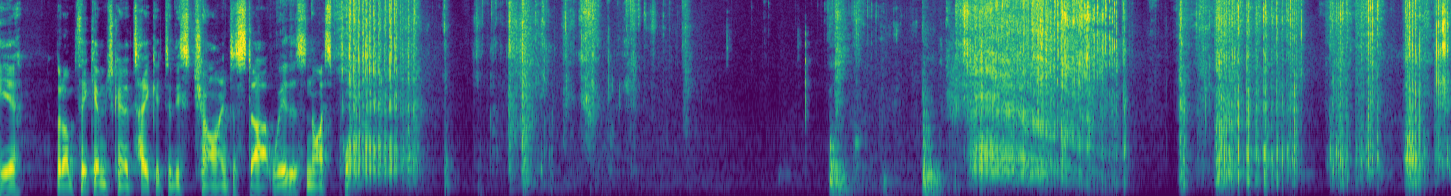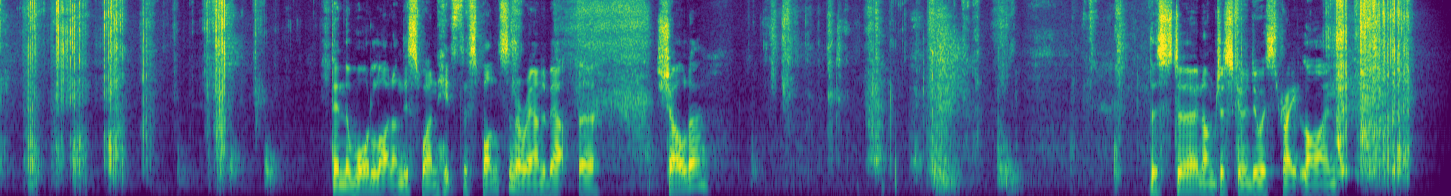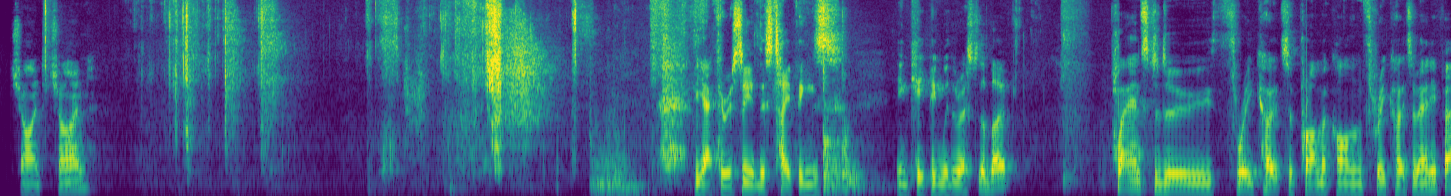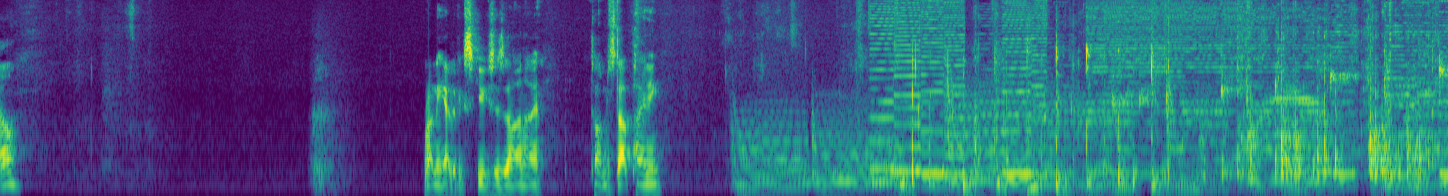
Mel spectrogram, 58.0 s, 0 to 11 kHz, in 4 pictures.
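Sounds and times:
masking tape ripping: 3.2s - 7.0s, 9.4s - 17.2s, 27.8s - 28.7s, 30.4s - 32.0s, 32.6s - 34.9s.

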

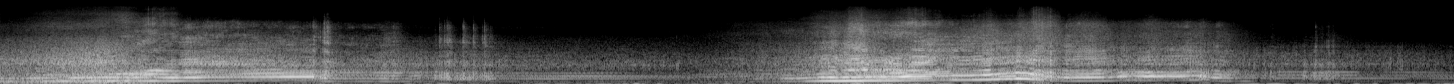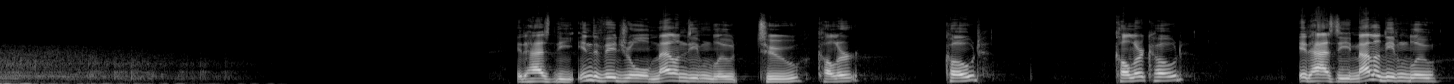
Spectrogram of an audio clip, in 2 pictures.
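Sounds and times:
car engine accelerating past: 0.0s - 16.8s
exhaust pops: 3.1s - 5.6s.

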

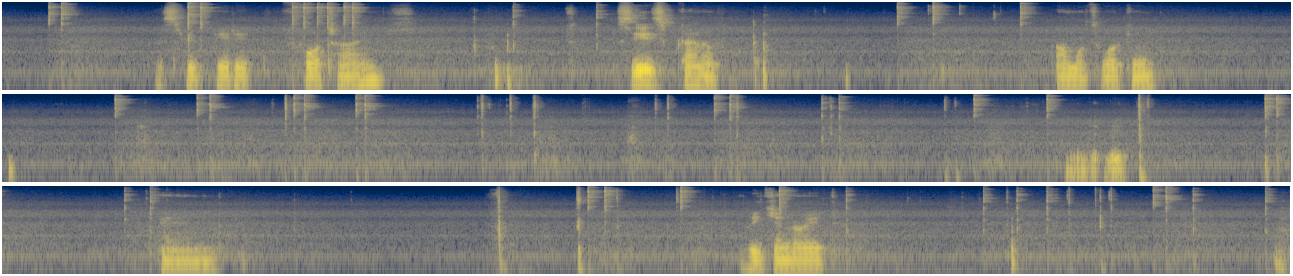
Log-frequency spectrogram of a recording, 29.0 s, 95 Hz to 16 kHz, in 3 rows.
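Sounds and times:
mouse clicks: 0.4s - 0.6s, 2.2s - 2.7s, 10.5s - 12.5s, 14.5s - 16.0s, 19.1s - 19.3s, 20.2s - 20.6s, 23.0s - 24.6s, 26.7s - 28.9s
keyboard keystrokes: 11.2s - 12.5s, 14.6s - 15.2s, 15.8s - 16.0s, 23.0s - 24.5s, 26.7s - 28.9s.

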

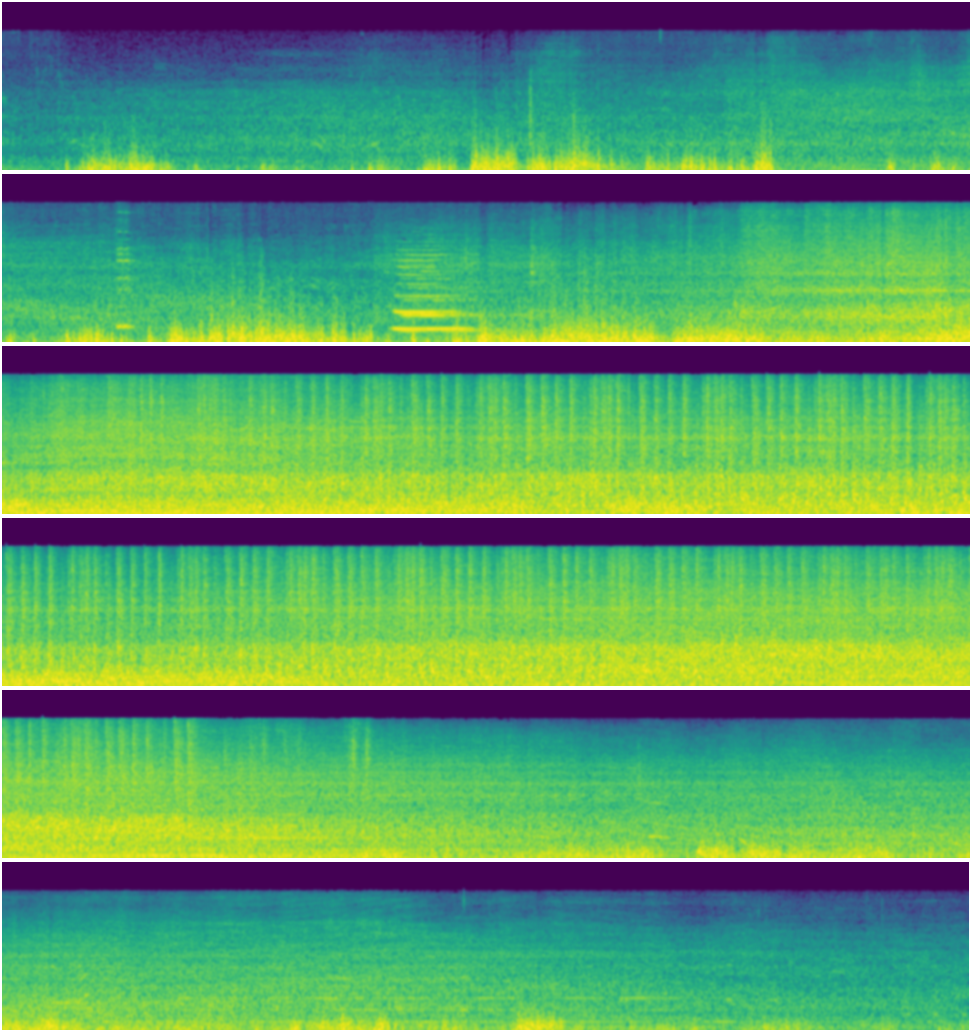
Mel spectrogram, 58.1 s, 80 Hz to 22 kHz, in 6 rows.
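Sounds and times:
heavy train rumble: 0.0s - 58.0s
train wheels clattering over rail joints: 16.5s - 43.4s.

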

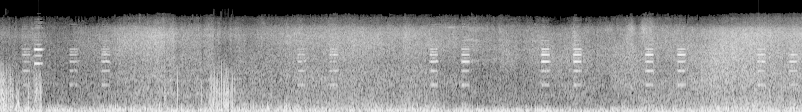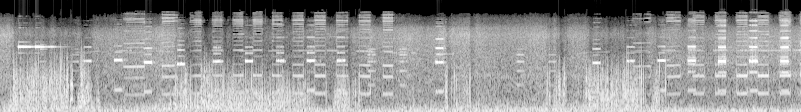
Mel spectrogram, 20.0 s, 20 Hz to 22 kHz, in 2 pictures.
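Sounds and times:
wind rushing over microphone: 0.0s - 20.0s
variometer beeping: 0.2s - 1.5s, 3.7s - 4.3s, 5.3s - 6.0s, 6.6s - 8.7s, 9.4s - 20.0s.

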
